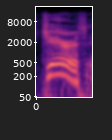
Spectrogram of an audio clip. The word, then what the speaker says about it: Jairus: It's Jarris, and this has come up on the podcast before.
